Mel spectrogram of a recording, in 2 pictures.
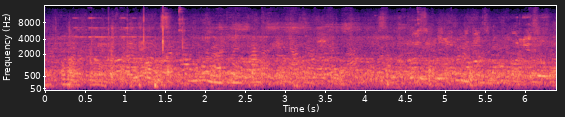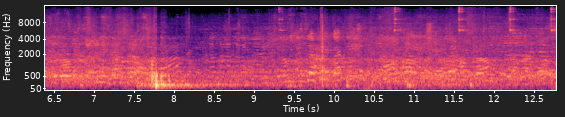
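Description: A group of young men sings together through microphones and loudspeakers outdoors.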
